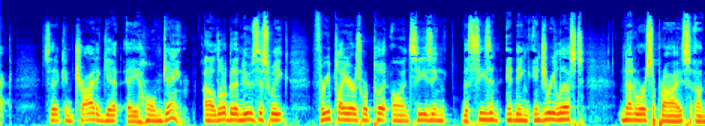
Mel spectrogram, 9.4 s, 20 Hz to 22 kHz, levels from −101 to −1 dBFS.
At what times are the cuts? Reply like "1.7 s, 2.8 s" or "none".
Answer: 2.6 s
